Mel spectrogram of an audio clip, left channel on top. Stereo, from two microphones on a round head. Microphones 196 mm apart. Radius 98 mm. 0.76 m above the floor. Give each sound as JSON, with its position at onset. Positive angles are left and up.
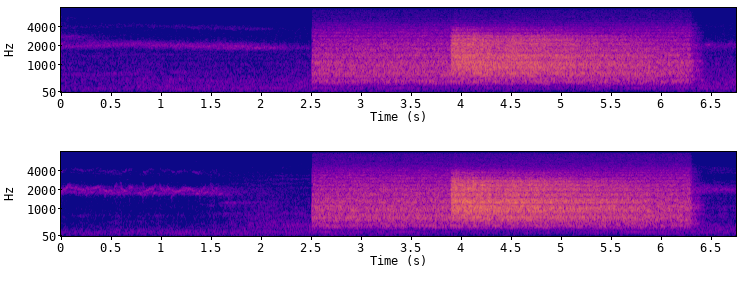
{"t": 2.5, "sound": "an explosion", "side_deg": -30, "distance_m": 1.2}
